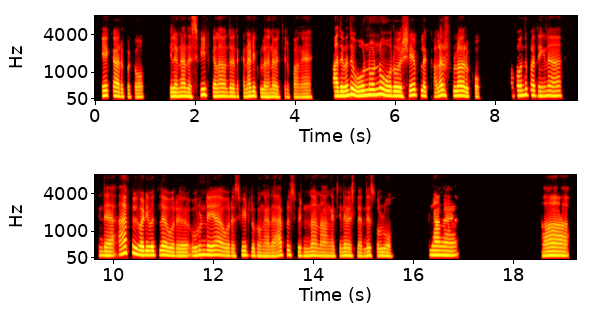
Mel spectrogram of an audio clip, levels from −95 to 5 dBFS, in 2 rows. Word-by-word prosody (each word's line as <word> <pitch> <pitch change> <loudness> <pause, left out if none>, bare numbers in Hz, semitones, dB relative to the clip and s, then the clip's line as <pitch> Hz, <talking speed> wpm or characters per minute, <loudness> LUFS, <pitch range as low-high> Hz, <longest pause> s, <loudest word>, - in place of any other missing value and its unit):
கேக்கா 170 -1 +1
இருக்கட்டும். 120 -2 -6 0.6
இல்லனா 145 +1 +2
அந்த 135 - +1
ஸ்வீட்கெல்லாம் 150 -7 0
வந்து 145 0 -1
அந்த 135 - -6
கண்ணாடிக்குள்ள 140 -1 0
தான 130 +1 0
வச்சிருப்பாங்க. 115 -1 -7 0.7
அது 155 0 +5
வந்து 195 +5 +6 0.2
ஒண்ணு 180 +3 +5
ஒண்ணு 205 +3 +5
ஒரு 165 -1 +3
ஒரு 155 - +4
ஷேப்பில 180 -1 0 0.2
கலர்ஃபுல்லா 170 +2 +1
இருக்கும். 130 -3 -5 0.6
அப்ப 155 - -18
வந்து 205 +3 +1
பார்த்தீங்கன்னா, 165 -1 0 0.6
இந்த 140 0 0 0.3
ஆப்பிள் 225 -2 +3
வடிவத்தில 150 +1 +2 0.2
ஒரு 130 -1 -1 0.3
உருண்டையா 160 +1 +1 0.2
ஒரு 130 -1 -3
ஸ்வீட் 150 -2 -4
இருக்குங்க. 120 -3 -3
அது 115 0 -3
ஆப்பிள் 155 0 -5
ஸ்வீட்ன்னு 130 -1 -4
தான் 135 -2 -2
நாங்க 120 -1 -3
சின்ன 130 +1 -3
வயசுல 125 -1 -4
இருந்தே 130 +3 -2
சொல்லுவோம். 125 -3 -3 0.8
நாங்க 155 -1 +3 1.9
அ. 140 +1 +1
145 Hz, 130 wpm, -23 LUFS, 130-160 Hz, 1.9 s, வந்து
